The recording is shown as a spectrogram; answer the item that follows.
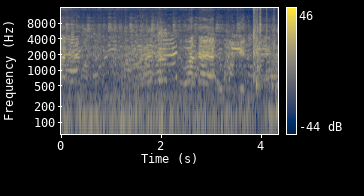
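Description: Several people's voices inside a moving bus, over the steady low rumble of the bus's engine and road noise.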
